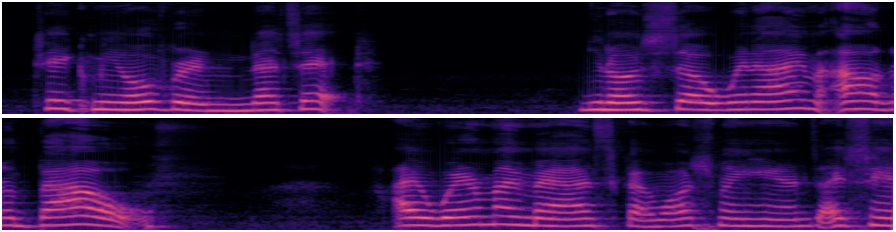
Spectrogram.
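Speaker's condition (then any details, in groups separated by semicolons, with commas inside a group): Cerebral palsy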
